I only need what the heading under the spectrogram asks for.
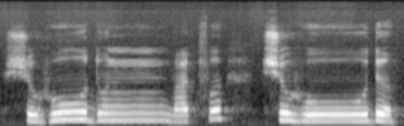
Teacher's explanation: وقف کے بعد جب دال کو پڑھیں گے تو اس کے اوپر قلقلہ کریں گے، جیسے شہود، وقف شہود۔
